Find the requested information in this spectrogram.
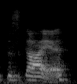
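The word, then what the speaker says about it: Basgiath: Zaden Violet and the name of the war College shockingly which is bayth those three I was pronouncing correctly and the rest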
